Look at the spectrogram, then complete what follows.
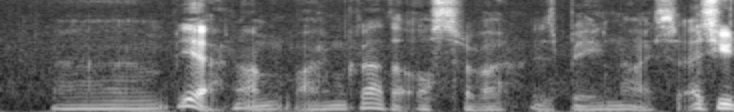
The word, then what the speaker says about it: Ostrava: Yeah, I'm glad that Ostrava is being nice. As you told me that it should be more correctly pronounced, put the emphasis first rather than Ostrava, like we do here.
